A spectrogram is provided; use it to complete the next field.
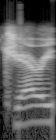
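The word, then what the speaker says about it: Gerry: with a G because it's like Jeffrey with a G.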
